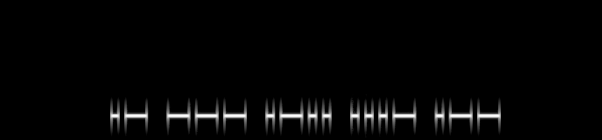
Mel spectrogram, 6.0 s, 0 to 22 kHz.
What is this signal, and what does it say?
Morse code, heard as a keyed tone, about 17 wpm, 700 Hz. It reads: AOLVW
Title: Code Groups - 5 Letters - 17wpm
